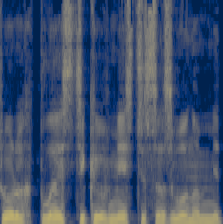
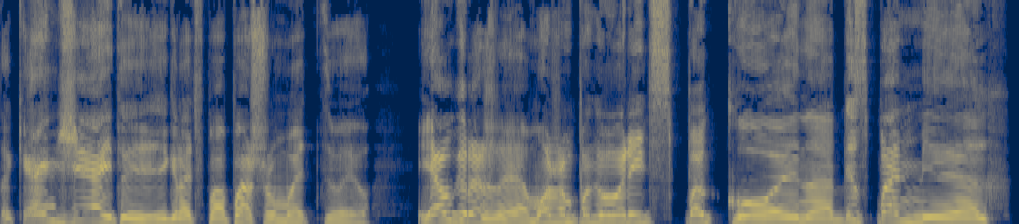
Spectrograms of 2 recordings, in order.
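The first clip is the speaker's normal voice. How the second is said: put-on very high, drunken speech, "помех" drawn out; 9 semitones higher, 4 dB louder than usual. Narrator reads a man's reply to his brother's questions, in a drunk voice. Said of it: "отозвался Давид пьяным голосом".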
